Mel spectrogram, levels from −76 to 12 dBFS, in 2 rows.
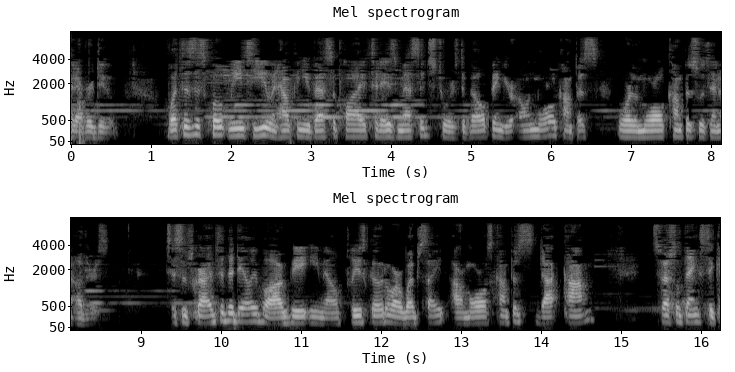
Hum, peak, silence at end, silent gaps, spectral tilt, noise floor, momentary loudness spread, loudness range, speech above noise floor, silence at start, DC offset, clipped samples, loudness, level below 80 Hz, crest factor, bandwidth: none; -4 dBFS; 0 s; none; -5 dB/octave; -50 dBFS; 11 LU; 4 LU; 30 dB; 0 s; under 0.1%; under 0.1%; -21 LUFS; -60 dBFS; 18 dB; 7.4 kHz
